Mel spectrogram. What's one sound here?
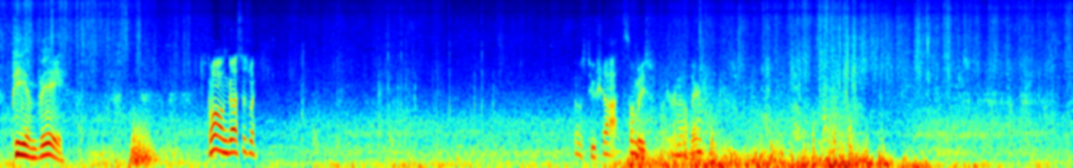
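A dog rustles as it runs through tall grass.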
